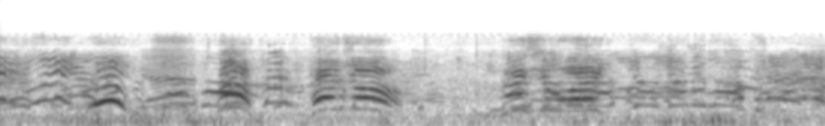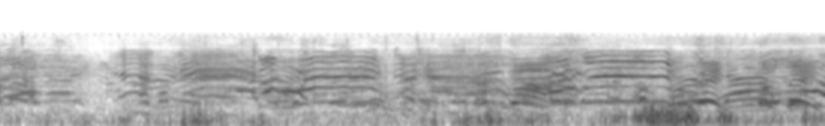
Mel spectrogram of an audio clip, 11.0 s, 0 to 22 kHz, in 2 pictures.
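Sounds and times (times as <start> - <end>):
people shouting: 0.0 - 2.7, 3.3 - 11.0.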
